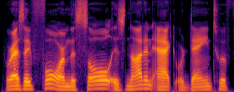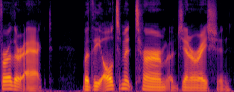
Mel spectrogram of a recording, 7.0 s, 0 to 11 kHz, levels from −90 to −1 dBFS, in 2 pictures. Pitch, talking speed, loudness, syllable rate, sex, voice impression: 110 Hz, 180 wpm, -23 LUFS, 4.6 syllables/s, male, masculine, adult-like, tensed, powerful, clear, fluent, cool, intellectual, calm, wild, lively, slightly strict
